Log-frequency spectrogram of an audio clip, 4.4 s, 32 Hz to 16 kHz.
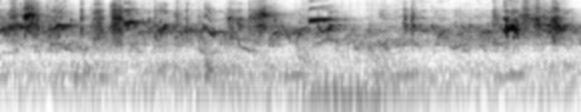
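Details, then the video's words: Chirping birds recorded on October 3, 2023: busy high-pitched chatter with louder bursts at first, then thinner, quieter twitters and one sudden sharp squawk near the end. "Birds chirping sounds"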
